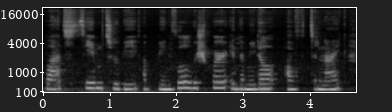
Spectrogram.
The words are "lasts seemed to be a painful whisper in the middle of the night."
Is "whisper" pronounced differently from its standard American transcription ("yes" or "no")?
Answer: yes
